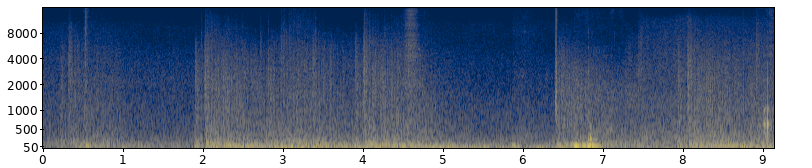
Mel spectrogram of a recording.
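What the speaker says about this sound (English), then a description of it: "Oh, some big explosions there on the cruiser." Explosions rock a cruiser in the Battleship Command naval video game, a rumbling, continuous barrage of low booms with a few sharper bursts rising out of the din.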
